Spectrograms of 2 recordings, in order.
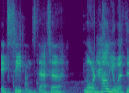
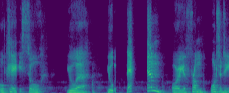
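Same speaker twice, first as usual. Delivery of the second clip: anxious, stammering, halting dwarf voice. Voicing a dwarf who shuffles over to the group: nervous dwarf innkeeper. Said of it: "with a nervous look on his face, and he says".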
